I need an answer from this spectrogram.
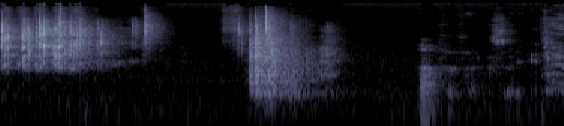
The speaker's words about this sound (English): Okay. So roll your dice.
